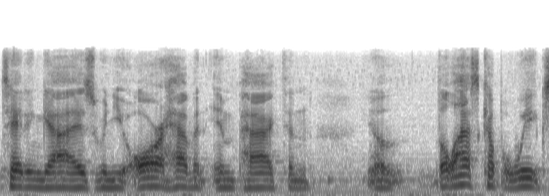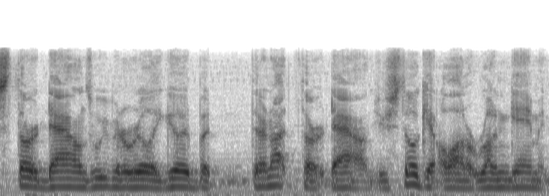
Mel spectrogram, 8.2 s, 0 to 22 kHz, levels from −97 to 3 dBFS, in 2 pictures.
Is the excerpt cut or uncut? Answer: cut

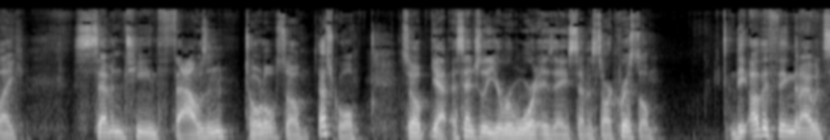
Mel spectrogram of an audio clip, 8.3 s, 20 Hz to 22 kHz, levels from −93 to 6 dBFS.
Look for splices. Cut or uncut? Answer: cut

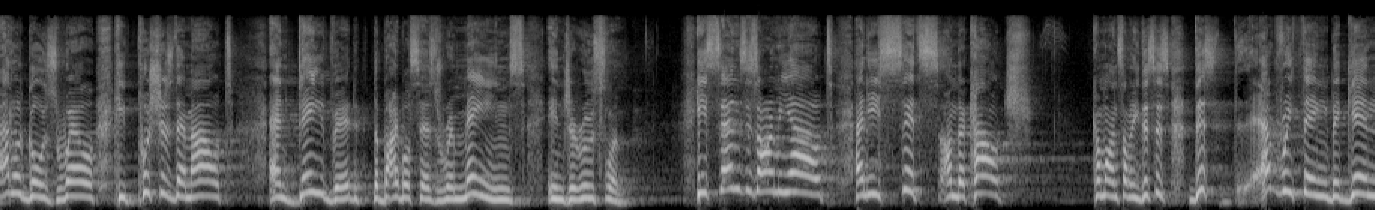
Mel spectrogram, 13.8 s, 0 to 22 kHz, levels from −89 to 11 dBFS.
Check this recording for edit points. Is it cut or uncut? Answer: uncut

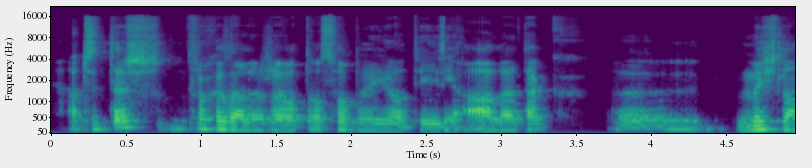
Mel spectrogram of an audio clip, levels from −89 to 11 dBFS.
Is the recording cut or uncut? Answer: cut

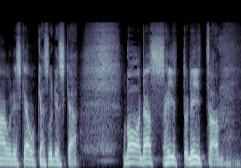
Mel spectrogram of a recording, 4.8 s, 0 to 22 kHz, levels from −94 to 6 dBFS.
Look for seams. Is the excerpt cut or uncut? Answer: cut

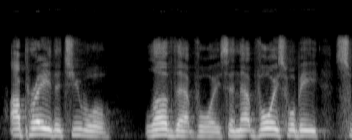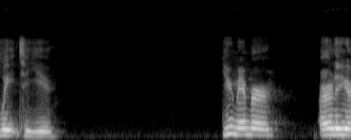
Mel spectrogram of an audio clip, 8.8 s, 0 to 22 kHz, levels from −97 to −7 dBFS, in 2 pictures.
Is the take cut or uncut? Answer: uncut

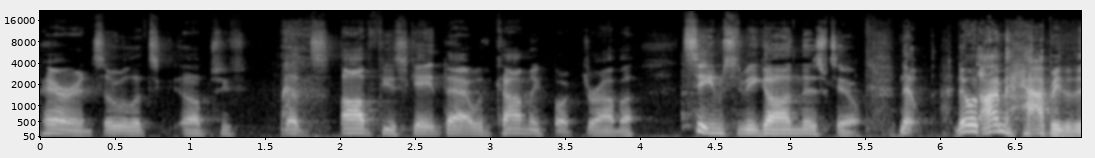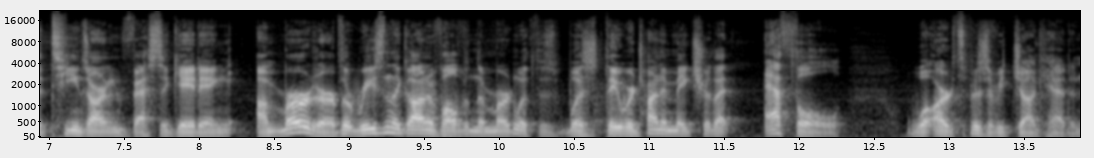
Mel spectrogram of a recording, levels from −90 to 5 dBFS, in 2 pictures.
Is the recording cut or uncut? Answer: cut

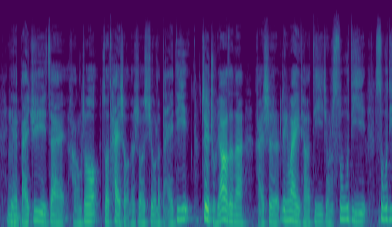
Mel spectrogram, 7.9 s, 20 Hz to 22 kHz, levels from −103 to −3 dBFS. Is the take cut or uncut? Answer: cut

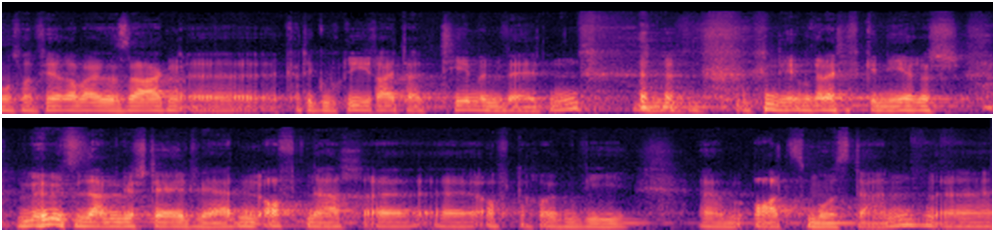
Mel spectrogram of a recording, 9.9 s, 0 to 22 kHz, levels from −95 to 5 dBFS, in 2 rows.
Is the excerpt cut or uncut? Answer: cut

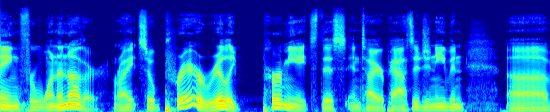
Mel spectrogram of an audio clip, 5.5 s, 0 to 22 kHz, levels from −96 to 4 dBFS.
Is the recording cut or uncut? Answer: uncut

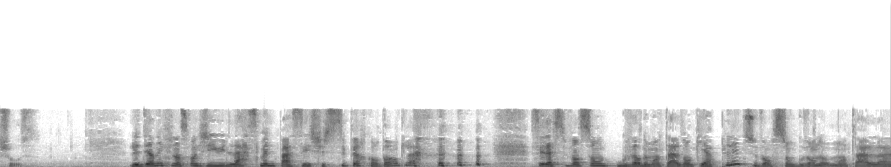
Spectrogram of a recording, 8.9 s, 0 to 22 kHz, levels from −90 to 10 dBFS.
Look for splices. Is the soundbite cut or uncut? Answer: uncut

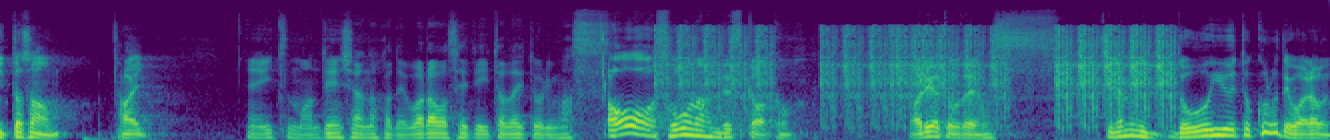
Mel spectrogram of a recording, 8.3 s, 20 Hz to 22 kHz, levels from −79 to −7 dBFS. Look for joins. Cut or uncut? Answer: uncut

